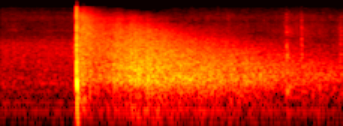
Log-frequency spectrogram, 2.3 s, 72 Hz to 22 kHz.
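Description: A 0.2-gram Tarantula firecracker goes off outdoors in a single sharp, loud bang, followed by a long, fading wash of echo and crackle.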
